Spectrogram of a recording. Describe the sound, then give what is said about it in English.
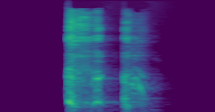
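A man coughs twice in quick succession, fairly loud, each burst short and rough like a throat-clearing hack, followed by silence. “I'm coughing again.”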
